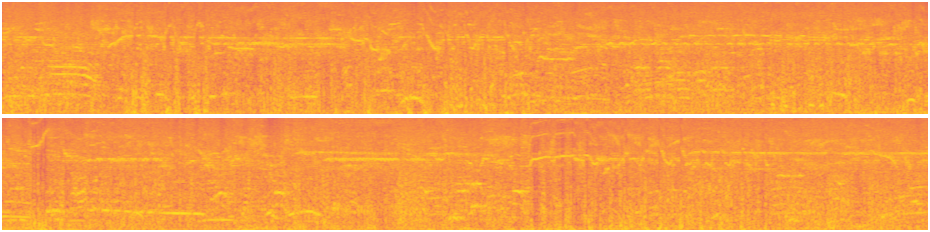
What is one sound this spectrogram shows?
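A songbird sings a varied, whistling song amid many chirping birds.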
